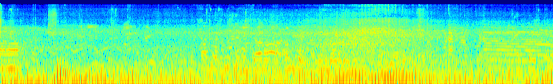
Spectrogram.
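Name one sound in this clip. A crowd of men and women chatter all around.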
